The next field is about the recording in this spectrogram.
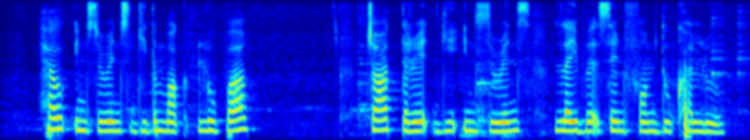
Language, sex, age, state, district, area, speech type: Manipuri, female, 18-30, Manipur, Kangpokpi, rural, read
